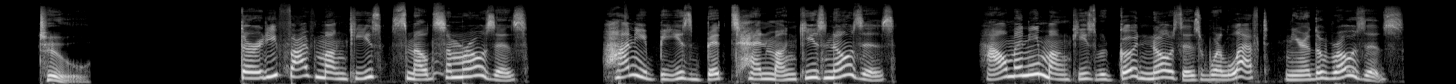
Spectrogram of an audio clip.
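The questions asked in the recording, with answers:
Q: How many monkeys with good noses were left near the roses?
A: 25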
